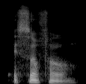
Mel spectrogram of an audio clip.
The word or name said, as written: Esofago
